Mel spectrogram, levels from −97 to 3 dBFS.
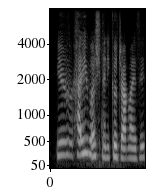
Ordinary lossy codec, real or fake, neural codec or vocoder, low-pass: none; fake; codec, 16 kHz, 0.5 kbps, X-Codec, HuBERT features, trained on balanced general audio; none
